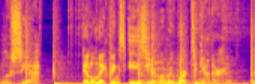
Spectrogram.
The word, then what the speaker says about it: Lucia: Oh, it's pronounced Lucia, not Luchia.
